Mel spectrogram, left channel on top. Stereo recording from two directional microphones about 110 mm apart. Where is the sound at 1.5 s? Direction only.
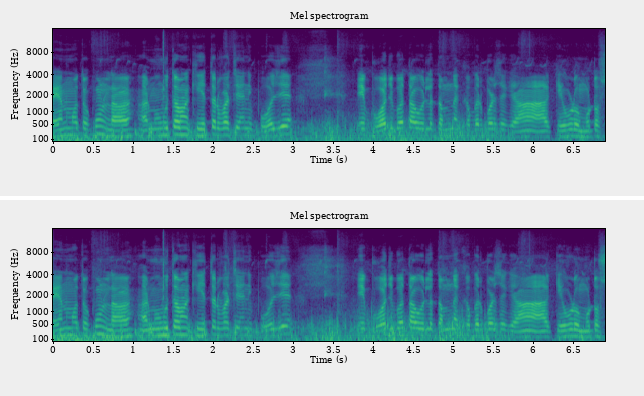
25° right (ahead or behind).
